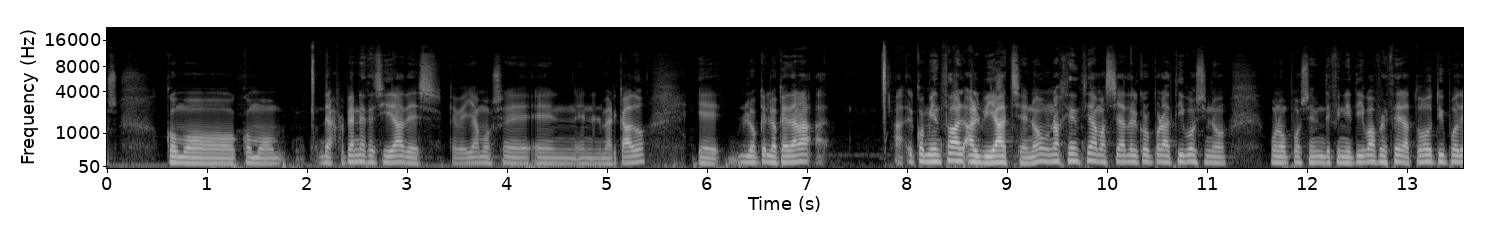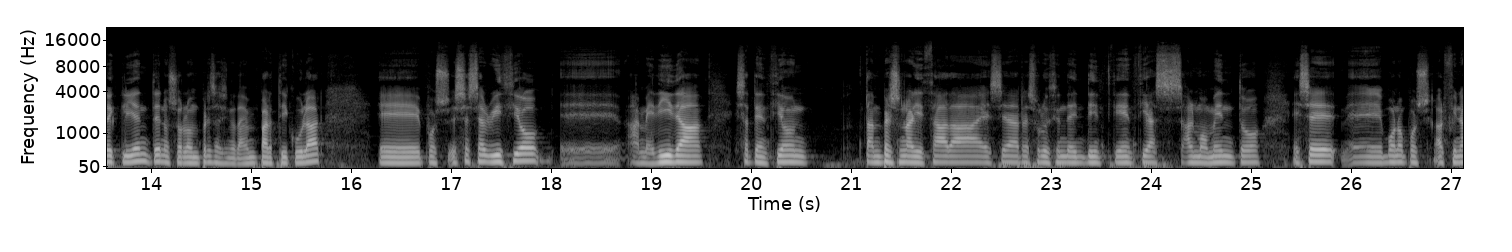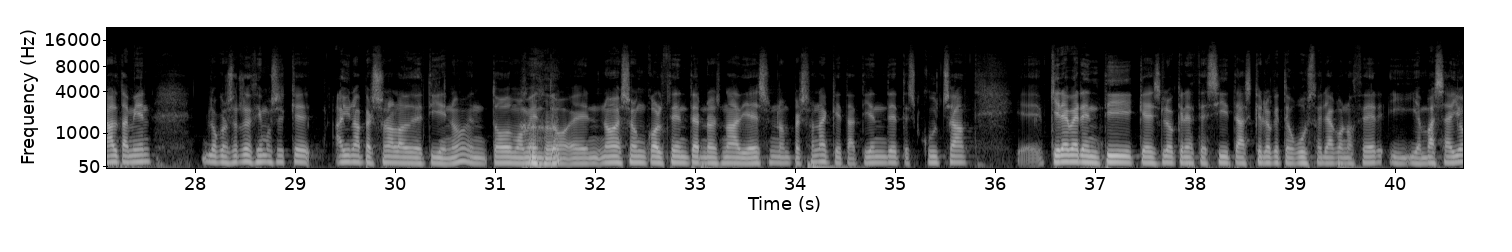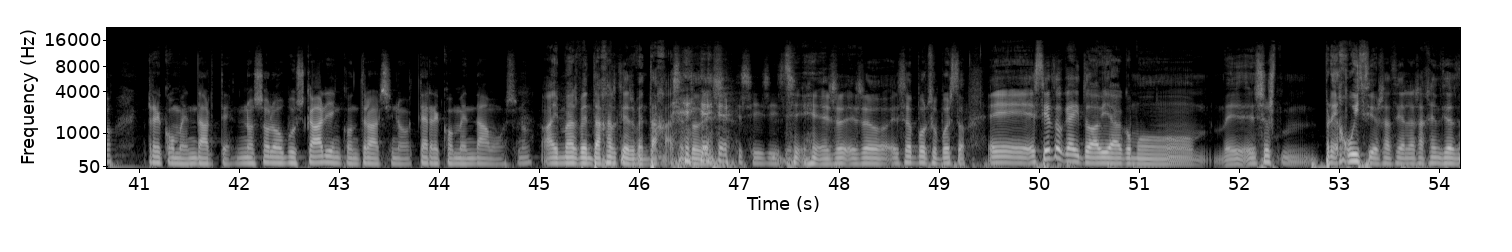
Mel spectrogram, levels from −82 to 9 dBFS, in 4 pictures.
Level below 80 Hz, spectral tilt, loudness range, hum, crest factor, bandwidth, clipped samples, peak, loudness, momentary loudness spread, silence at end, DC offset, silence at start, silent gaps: -44 dBFS; -6 dB/octave; 4 LU; none; 20 dB; 14.5 kHz; under 0.1%; -4 dBFS; -24 LUFS; 11 LU; 0 s; under 0.1%; 0 s; none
